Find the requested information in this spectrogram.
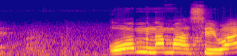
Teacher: ओम जो है ओ जो है लगातार लंबे समय तक बोला जाता है इसलिए शुद्ध ओम हो जाता है ये ठीक है तो स्वर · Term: प्लुत स्वर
